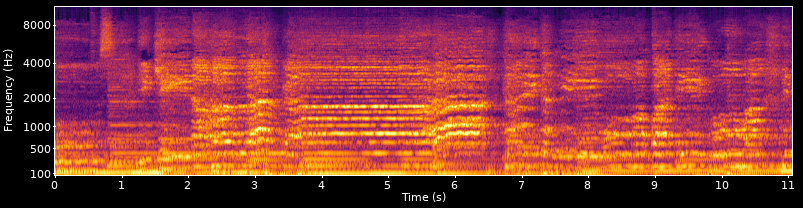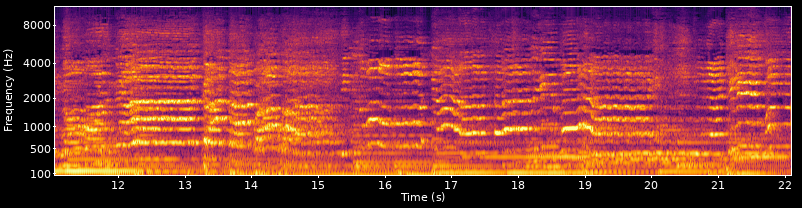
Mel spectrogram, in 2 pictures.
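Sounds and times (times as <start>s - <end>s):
group singing in harmony: 0.0s - 22.0s.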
